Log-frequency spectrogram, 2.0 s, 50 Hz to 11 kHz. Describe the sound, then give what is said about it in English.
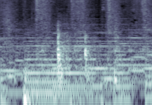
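Crushed peanuts are stirred into a mixture in a bowl: a few soft, gritty scraping strokes with brief crunchy accents, over a faint steady hum. “Now add in about 1.5 cups, can be less if you want, only one if you want, of crushed peanuts. Just mix them all in.”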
